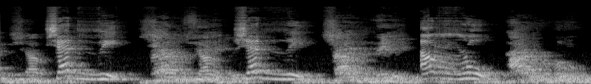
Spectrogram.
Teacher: জিব্বার অগ্রভাগ আছে না, জিব্বার আগাটা উপরে যে জায়গায় রা উচ্চারণ হয় ওখানে চাপ দিয়ে ধরে রাখবেন।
